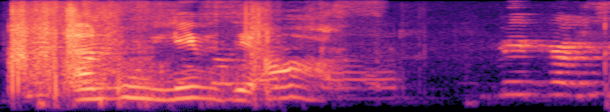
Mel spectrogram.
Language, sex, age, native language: Icelandic, male, 10, Icelandic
